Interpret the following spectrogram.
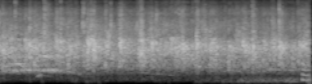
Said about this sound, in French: Et maintenant, il ne me reste plus qu'à, s'il vous plaît, avec un tonnerre d'applaudissements, accueillir Johannes Amritzer.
